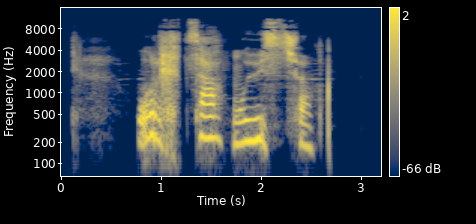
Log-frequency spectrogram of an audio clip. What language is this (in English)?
Abkhazian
